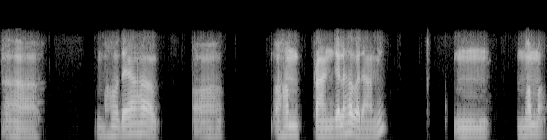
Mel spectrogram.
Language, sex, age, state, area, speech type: Sanskrit, male, 18-30, Rajasthan, urban, conversation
